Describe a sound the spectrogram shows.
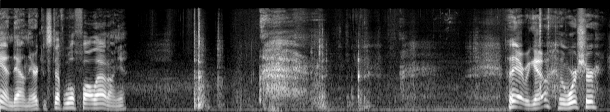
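An adult man talks calmly, close by.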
